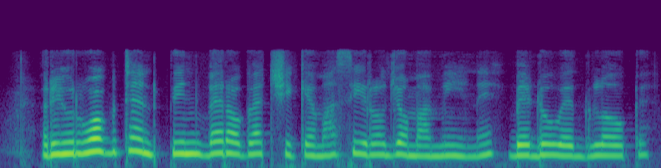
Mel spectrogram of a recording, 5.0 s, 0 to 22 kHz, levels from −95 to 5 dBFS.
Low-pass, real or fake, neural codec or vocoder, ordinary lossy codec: 7.2 kHz; fake; codec, 16 kHz, 0.8 kbps, ZipCodec; none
